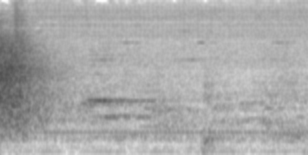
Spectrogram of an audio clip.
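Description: A baseball bat cracks against a pitched ball right at the start, and the crack dies away in the echo of an indoor batting cage. Near the end a man says "So, um".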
